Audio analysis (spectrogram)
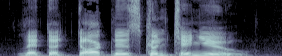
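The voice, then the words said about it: Deep voice. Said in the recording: “I said in a deep voice.”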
